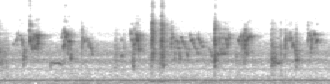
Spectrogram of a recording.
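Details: Several budgies chatter in a recording meant to excite pet parakeets: fast warbled chirps and scratchy squeaks crowding together, punctuated by crisp clicks, over a low hum.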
